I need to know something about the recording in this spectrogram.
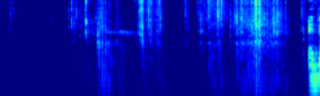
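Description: Thin Bible pages rustling and crinkling in short, irregular bursts as they are leafed through. The bursts begin about a second in, after a moment of near quiet.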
